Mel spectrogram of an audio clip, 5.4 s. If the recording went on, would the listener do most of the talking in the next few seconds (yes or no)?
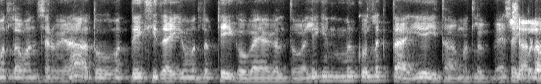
yes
